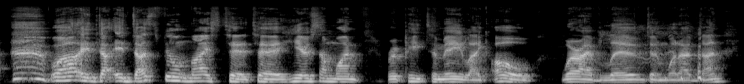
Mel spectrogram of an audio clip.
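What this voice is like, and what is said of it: Australian accent. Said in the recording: “You grew up in Sydney. That's the accent I'm hearing.”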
